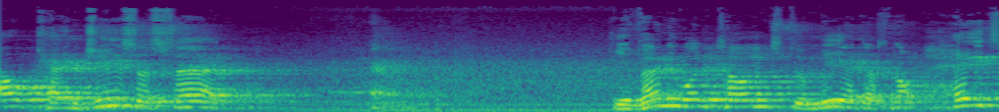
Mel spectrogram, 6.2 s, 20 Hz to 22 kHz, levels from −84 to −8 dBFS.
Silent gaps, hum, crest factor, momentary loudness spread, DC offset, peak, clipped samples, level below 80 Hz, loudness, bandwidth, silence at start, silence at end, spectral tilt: none; none; 16 dB; 16 LU; under 0.1%; -4 dBFS; under 0.1%; -48 dBFS; -20 LUFS; 17 kHz; 0 s; 0 s; -6 dB/octave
